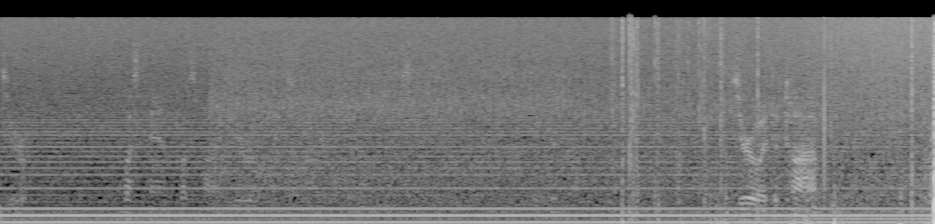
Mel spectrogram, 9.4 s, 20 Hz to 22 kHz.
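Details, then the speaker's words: Traynor 8/201 analog mixer under test, microphone input, sub 1 and master output up: steady low hum with a faint buzzy overtone, unchanged by level; mains hum on the output, owner suspects the mixer, not confirmed. "To me, that sounds pretty similar to my regular sound system, plus a hum."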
